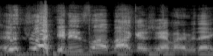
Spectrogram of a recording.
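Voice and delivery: laughing. Real, not acted. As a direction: laugh while you say it. Laughing at the Aussie plight.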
